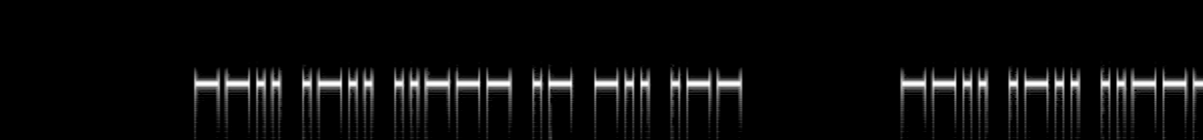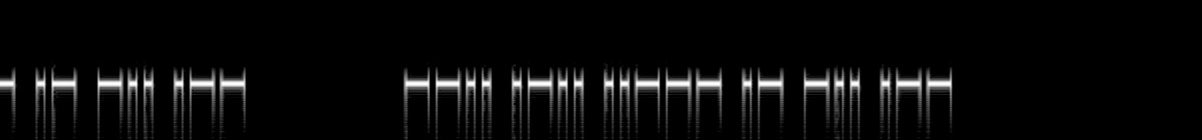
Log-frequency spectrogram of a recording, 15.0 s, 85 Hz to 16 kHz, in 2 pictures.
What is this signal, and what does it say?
Morse code, heard as a keyed tone, about 25 wpm, 700 Hz. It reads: ZL2ADW ZL2ADW ZL2ADW
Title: DXCC-100 Call Signs - 6 Characters - Repeated 3x - 25wpm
